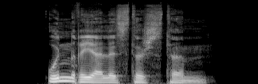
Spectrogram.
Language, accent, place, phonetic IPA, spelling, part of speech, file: German, Germany, Berlin, [ˈʊnʁeaˌlɪstɪʃstəm], unrealistischstem, adjective, De-unrealistischstem.ogg
- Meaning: strong dative masculine/neuter singular superlative degree of unrealistisch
